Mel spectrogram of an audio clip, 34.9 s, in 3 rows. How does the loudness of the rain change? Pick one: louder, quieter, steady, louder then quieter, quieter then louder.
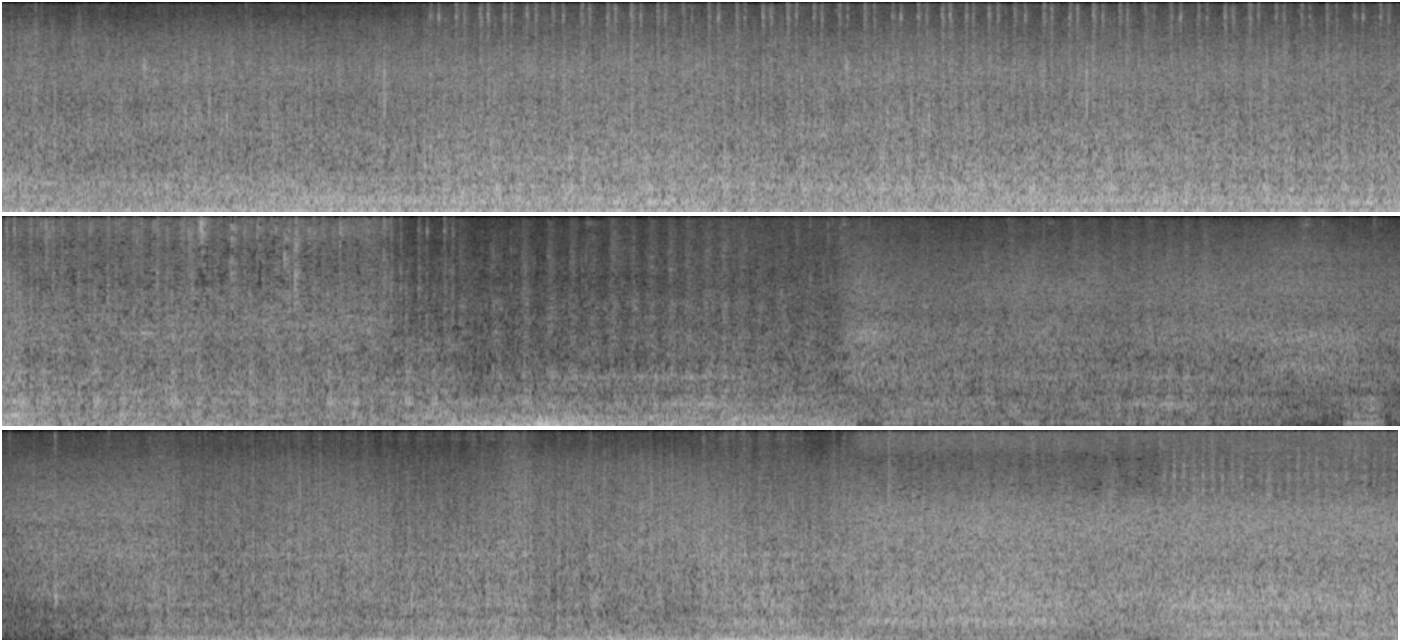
quieter then louder.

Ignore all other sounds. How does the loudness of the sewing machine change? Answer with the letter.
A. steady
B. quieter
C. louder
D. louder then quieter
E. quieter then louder
E.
